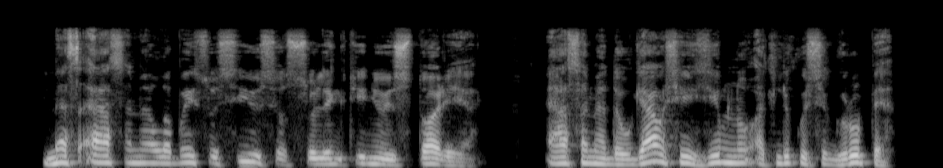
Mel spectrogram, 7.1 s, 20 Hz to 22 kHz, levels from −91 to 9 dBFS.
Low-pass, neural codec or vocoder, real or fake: 10.8 kHz; none; real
